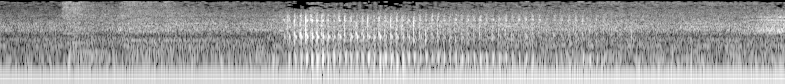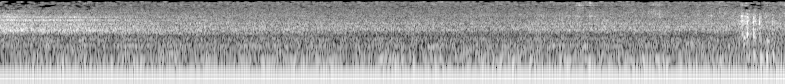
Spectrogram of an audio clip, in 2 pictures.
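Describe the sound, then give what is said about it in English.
A rapid transit train ride on a snowy day, heard as a steady, broad rumbling roar with two brief swells in loudness early on, continuous and without any voices. “it had all the makings of your usual boring ride on the rapid transit.”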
